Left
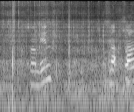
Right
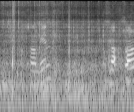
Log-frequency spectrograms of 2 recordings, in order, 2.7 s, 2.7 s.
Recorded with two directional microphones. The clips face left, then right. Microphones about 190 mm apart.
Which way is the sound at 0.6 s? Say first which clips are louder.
Left 1 dB; 30° left (ahead or behind).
